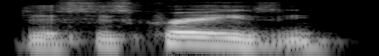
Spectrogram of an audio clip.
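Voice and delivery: ordinary talk, nothing marked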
